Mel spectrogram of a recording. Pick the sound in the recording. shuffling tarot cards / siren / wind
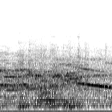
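siren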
